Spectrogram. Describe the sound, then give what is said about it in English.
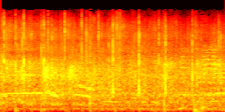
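Steady audience applause, a dense wash of many hands clapping at once, with some crowd chatter mixed underneath, sustained throughout without pause. “Must be applause.”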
